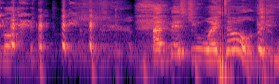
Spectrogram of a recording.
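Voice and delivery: speech broken up by laughing. Responding to the other speaker's story, laughing while talking. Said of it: "I'm laughing".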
